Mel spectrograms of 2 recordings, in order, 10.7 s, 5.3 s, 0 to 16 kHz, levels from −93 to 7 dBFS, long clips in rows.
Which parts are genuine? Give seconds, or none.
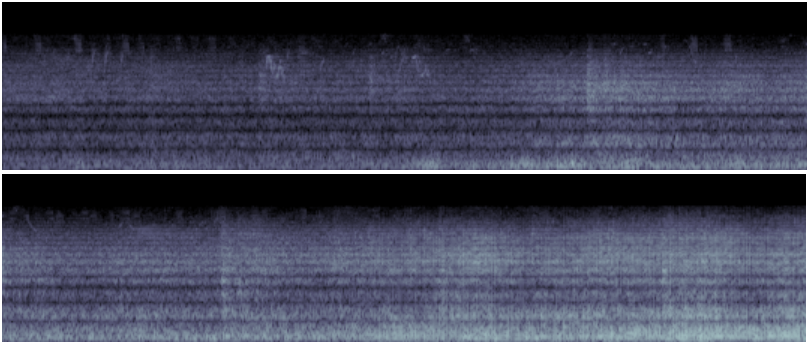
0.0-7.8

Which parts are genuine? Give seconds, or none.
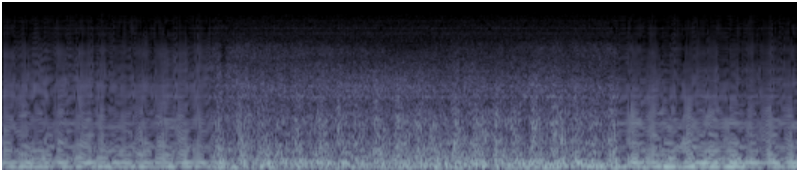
1.4-4.1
